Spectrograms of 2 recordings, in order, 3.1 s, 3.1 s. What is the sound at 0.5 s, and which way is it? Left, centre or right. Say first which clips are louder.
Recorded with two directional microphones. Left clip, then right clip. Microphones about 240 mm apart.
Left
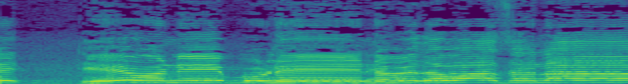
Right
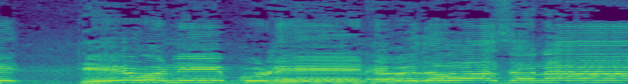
Mantra: left 1 dB; centre.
